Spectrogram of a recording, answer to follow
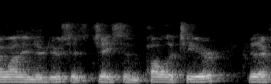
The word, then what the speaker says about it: Paulateer: Second person I want to introduce is Jason Paulateer. Did I pronounce that correctly, Jason?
